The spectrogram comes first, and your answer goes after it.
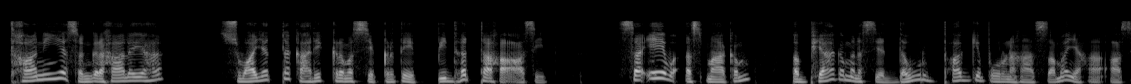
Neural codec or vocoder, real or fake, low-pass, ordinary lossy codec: none; real; none; none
